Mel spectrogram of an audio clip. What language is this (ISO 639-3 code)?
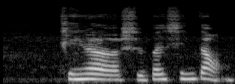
zho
